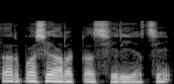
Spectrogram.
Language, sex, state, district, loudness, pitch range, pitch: Bengali, male, West Bengal, Cooch Behar, -15 LUFS, 115-145 Hz, 125 Hz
